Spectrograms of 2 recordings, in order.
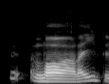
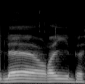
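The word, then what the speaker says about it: لا ريب: Donc on dit pas la raib, mais on dit la raib fi.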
